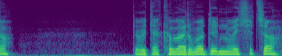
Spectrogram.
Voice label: "cyfarfod" Welsh

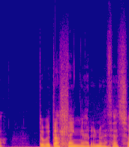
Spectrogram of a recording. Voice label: "llengar" Welsh

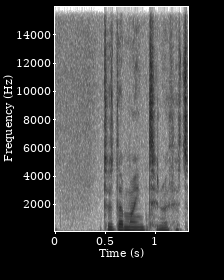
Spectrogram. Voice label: "maint", Welsh

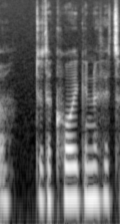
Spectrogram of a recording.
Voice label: "coeg", Welsh

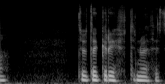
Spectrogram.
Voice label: "grifft", Welsh

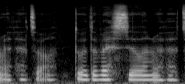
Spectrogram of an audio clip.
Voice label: "fesul", Welsh

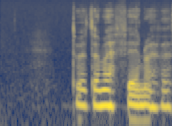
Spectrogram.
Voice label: "methu" Welsh

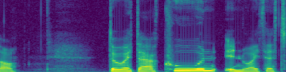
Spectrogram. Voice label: "cwwn" Welsh

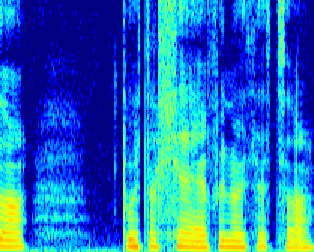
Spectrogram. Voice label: "lleddf" Welsh

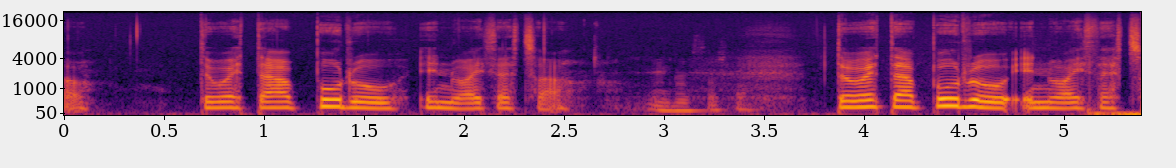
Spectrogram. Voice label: "bwrw", Welsh

